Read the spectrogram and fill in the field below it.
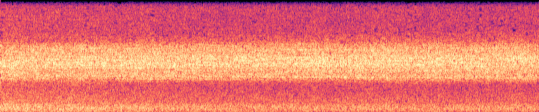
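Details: Background cicada chorus, an unbroken shrill buzz held in two high bands at an even loudness throughout. Nothing else is clearly heard.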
